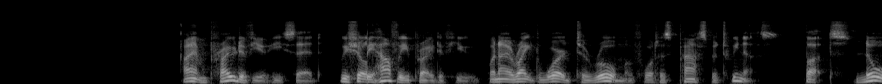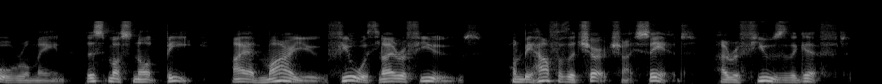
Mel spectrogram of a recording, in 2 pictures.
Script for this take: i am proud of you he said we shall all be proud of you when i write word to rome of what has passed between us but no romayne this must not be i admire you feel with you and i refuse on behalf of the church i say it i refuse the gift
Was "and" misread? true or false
true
